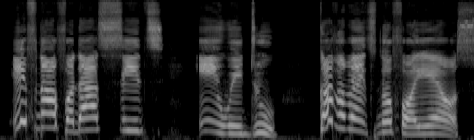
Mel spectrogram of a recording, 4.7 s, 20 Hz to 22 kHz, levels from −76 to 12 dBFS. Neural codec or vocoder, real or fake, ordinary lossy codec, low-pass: none; real; none; none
